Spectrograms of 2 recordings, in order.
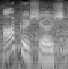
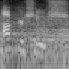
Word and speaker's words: Akershus: I am very excited to try some Norwegian-style food at Akershus, which I'm not even sure if I was pronouncing the name of the restaurant right, but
